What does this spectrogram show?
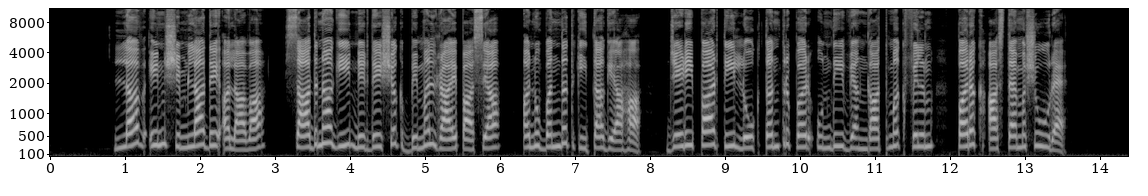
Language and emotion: Dogri, neutral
